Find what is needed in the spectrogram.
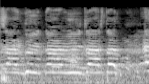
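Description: A young boy's high voice singing into a microphone in short phrases of held notes.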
